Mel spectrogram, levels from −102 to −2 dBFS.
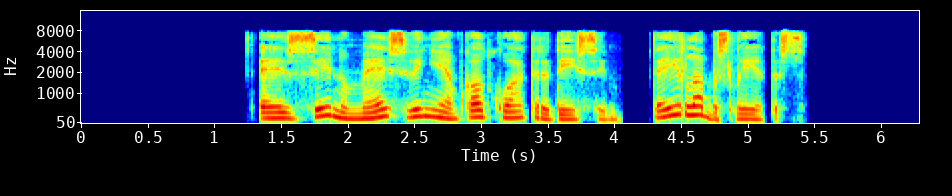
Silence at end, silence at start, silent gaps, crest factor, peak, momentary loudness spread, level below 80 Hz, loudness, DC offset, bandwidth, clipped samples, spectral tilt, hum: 0.9 s; 1.35 s; 4.07-4.26 s; 18 dB; 0 dBFS; 8 LU; -56 dBFS; -16 LUFS; under 0.1%; 8.4 kHz; under 0.1%; -4 dB/octave; none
